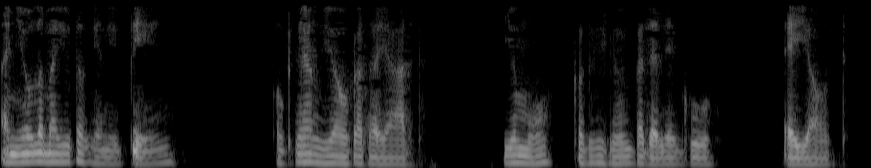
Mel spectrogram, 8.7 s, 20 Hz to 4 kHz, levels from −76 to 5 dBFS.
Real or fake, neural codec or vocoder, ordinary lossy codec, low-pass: fake; codec, 16 kHz in and 24 kHz out, 0.4 kbps, LongCat-Audio-Codec, two codebook decoder; MP3, 16 kbps; 3.6 kHz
